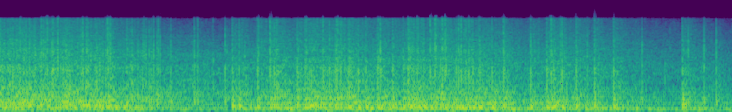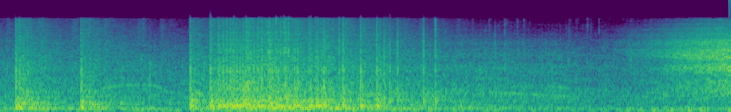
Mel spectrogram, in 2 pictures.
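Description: Fireworks display: a dense barrage of shell bursts and crackling, with rapid overlapping bangs, easing off about six seconds in.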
